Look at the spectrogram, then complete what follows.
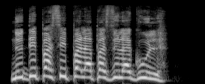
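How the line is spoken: Shouting. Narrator (French): cria Edwin

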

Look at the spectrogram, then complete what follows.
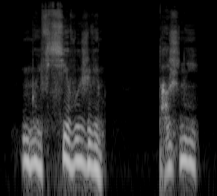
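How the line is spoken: Trembling babble. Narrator (Russian): пролепетал дрожащим голосом пришлый

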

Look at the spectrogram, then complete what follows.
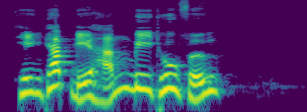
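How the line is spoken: Loud carrying question. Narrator (Vietnamese): Sư tổ nhân hoàng cao giọng hỏi, giọng nói của từng mục truyền đến

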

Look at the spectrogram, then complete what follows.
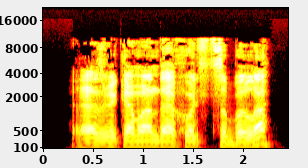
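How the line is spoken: Stern question. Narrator (Russian): строго спросил благородный Ант

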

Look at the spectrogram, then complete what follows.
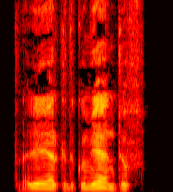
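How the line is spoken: Polite quiet reply. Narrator (Russian): вежливо и тихо ответил жандарм

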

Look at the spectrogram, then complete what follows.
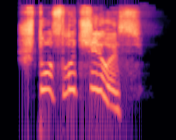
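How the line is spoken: Exclaiming, then louder shout. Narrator (Russian): воскликнула Гаврилова и крикнула громче

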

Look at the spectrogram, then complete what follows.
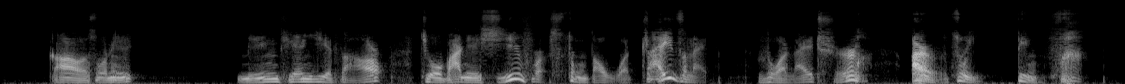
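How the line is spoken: Lowered voice. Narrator (Chinese): 鲁斋郎压低了声音

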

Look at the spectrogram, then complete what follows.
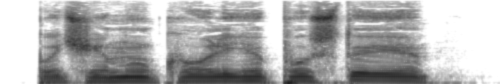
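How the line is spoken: Muffled question. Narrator (Russian): глухо спросил Рух

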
